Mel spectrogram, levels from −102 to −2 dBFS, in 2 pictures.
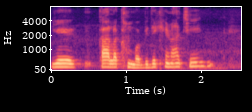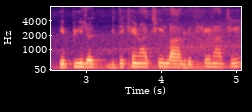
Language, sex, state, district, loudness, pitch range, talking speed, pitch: Garhwali, female, Uttarakhand, Tehri Garhwal, -17 LUFS, 155-170 Hz, 175 wpm, 160 Hz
